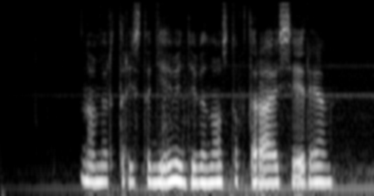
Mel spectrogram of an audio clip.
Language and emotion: Russian, neutral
